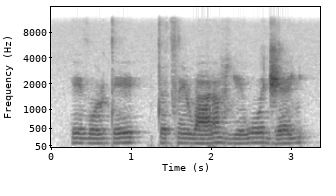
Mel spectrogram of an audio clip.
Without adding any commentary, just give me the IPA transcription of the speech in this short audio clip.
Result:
eðoɭ te | tət͡sẽɭwa ɾãvʎe woə̯d͡ʒɛʎ

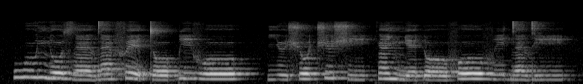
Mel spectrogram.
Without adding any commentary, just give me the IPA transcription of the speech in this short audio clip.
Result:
wu˦ɲo˧ zɛ̃˨dɛ̃˧fe˦˨ to˨ɓi˦voː˦ | jɨ˨ʃo˧t͡ʃɨ˦ ʃiː˨kɛ̃˦ ɲe˨ɗoː˨foː˦ vi˦dɛ̃˦diː˦

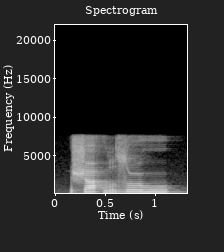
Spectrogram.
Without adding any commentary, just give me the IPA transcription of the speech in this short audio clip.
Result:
ʃaho̤r zˤuː

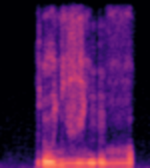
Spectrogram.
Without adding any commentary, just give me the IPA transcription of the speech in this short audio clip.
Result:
ɾuʎvʲʊʎŋɔ̤

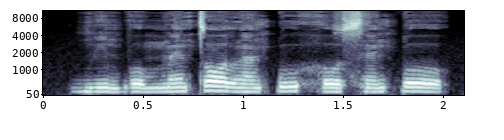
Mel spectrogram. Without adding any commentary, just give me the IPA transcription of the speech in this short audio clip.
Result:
bĩ˨bo˨ mɛ̃˨˦tɔ˦˨lã˨k͡pu˧ ho˨ sɛ̃˨˦k͡po˦˨

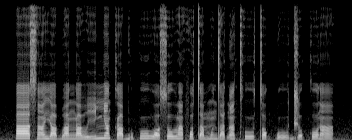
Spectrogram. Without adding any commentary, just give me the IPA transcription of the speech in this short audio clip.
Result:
aː˦sã˨˦ja˨ ba˨ŋa˨ βiː˨˦ɲã˦ ka˨bu˨ puː˦βɔ˨so˦ βã˦fɔ˦ta˨mũ˦ da˨ɗã˦tʰuː˦ tɔ˦k͡puː˨d͡ʒo˦˨ ko˦ɾã˨

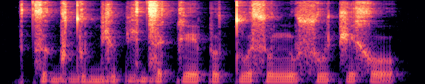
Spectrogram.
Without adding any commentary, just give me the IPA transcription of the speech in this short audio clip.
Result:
t͡sɯɡudu bʲupʲed͡zɛ kepɛ tʷəsu nusʷɯt͡ʃexo

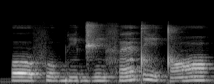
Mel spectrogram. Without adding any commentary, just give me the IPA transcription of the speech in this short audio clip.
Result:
o˨fu˨bi˨d͡ʒi˨ fɛ̃˨˦ti˦˨ tɔ̃˨˦

